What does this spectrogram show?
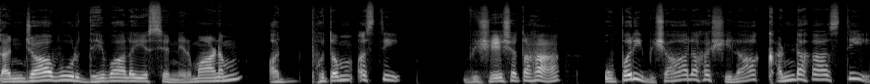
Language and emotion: Sanskrit, surprised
